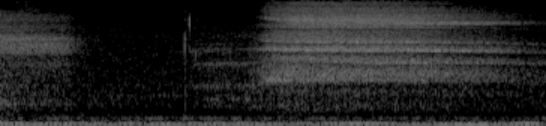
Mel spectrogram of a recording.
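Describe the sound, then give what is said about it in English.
A deep breath drawn in through the nose and let out through the mouth: a long, steady airy rush that turns brighter and hissier partway through, with no talk over it. “you begin by first taking a deep breath, inhaling through your nose and out your mouth. So you go.”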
